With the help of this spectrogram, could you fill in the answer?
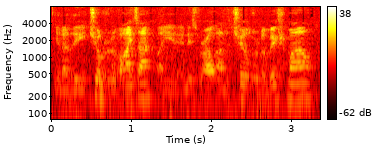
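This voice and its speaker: A man from Bangladesh giving a measured video monologue outdoors by the sea, pausing often with fillers. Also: medium pitch. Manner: measured, frequent filler pauses. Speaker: commentator. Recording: distant mic with clear background noise.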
